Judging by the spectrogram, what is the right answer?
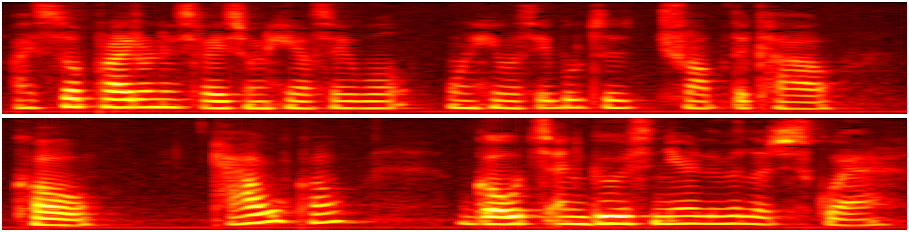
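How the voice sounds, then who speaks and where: A woman's voice: mid-range voice, darkish tone. A woman from Chile, a native Spanish speaker with a Chilean accent, reads a word list casually and a bit unsure, trailing off with fillers. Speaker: accent-tag vlogger.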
